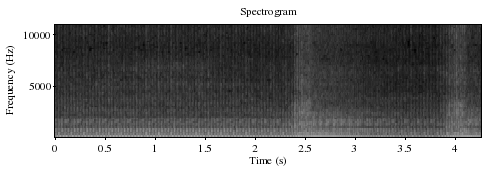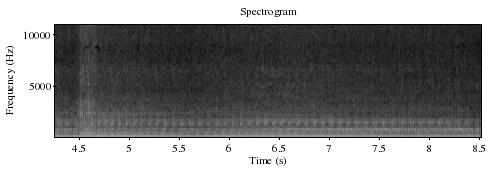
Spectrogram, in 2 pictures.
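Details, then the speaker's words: 1.9 ALH TDI swapped into Audi A4 (replacing 2.0 TFSI), just started after idle screw adjustment with throttle wedged: slightly uneven low beat with three throttle blips; lumpy idle, owner suspects idle screw position, to readjust. "okay so yeah it definitely does not like uh the idle position"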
